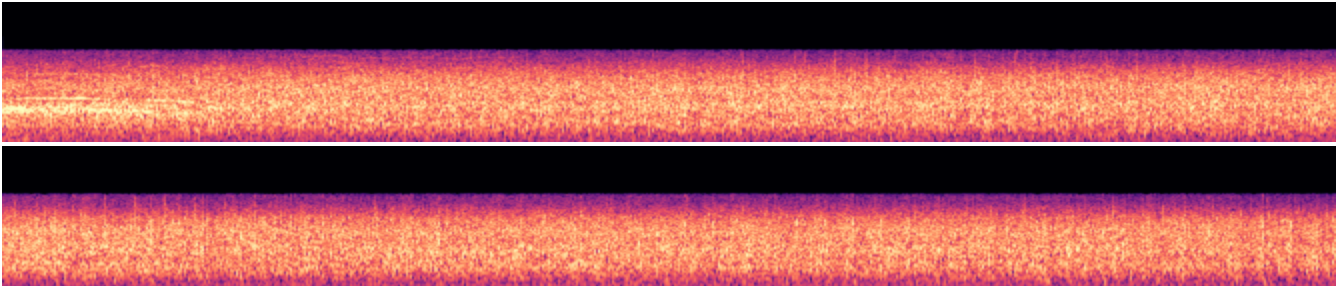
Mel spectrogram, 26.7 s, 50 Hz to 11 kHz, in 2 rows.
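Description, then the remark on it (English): A large audience at an evening event claps steadily in a dense, sustained round of applause for the honored guests, the men who flew the B-52s in, loud and even throughout with no voices rising above it. “But I can tell you this, after having met each one of our honored guests this evening, after having talked to them, I think that all of us would like to join in a round of applause for the brave men that took those B-52s in and did the job.”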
